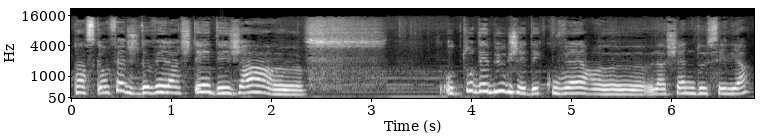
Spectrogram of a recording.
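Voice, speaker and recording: A woman's voice: on the high side, measured pace, mellow, soft background music, rough recording. A woman from France chatting casually and hesitantly while unboxing a card deck, with many fillers and restarts. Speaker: tarot and oracle card vlogger.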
